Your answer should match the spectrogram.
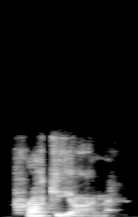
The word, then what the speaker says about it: Procyon: Procyon comes from the Latin. There are no soft C's in Latin. So the actual pronunciation from, a long time ago, and it's been modernized, and I'm okay with that. But the actual pronunciation is Procyon.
